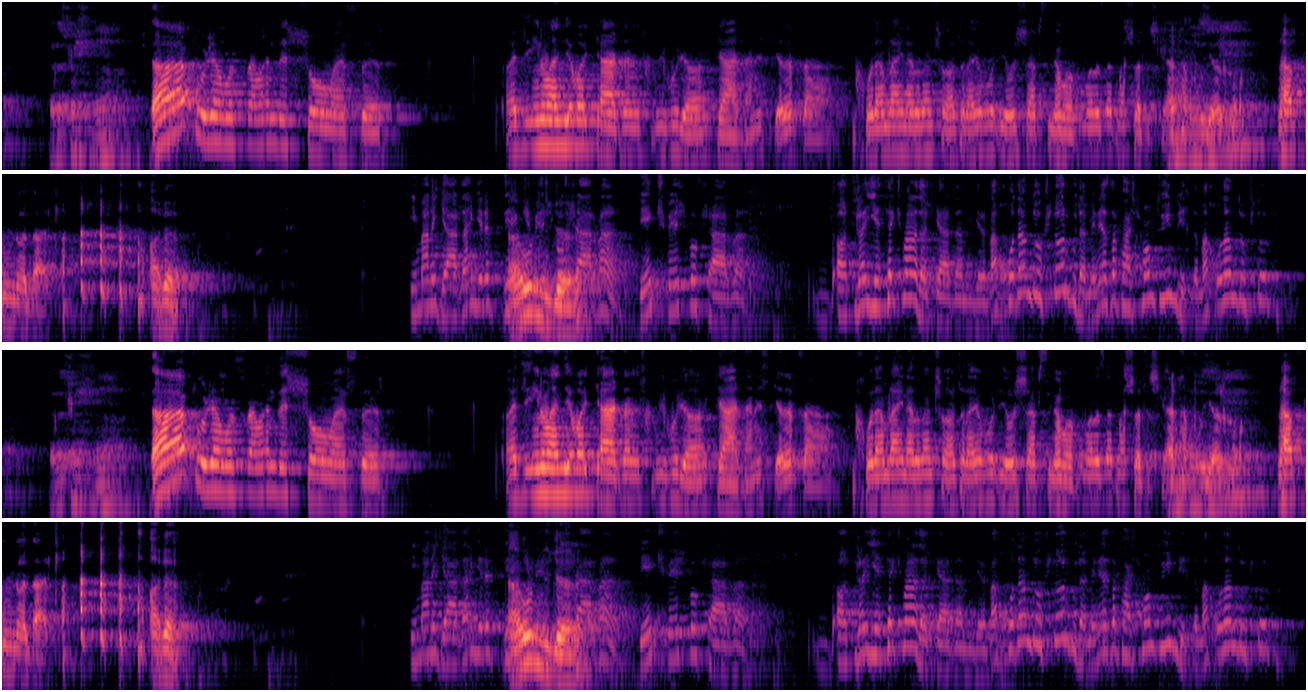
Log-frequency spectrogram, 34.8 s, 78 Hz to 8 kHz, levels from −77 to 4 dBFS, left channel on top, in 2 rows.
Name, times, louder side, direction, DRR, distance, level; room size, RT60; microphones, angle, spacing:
voice 1, 0.6-1.6 15.5-16.7, left 1 dB, 85° left, -2 dB, 5.5 m, -37 dB
voice 2, 2.0-5.0 6.7-11.1 11.3-15.7 16.0-16.5 17.0-19.7 24.1-25.1, right 2 dB, 40° right, 12 dB, 1.1 m, -27 dB
voice 3, 22.8-27.3 28.2-34.4, left 2 dB, 35° left, 7 dB, 1.7 m, -37 dB
23.0 x 21.5 x 6.8 m, 1.4 s
head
